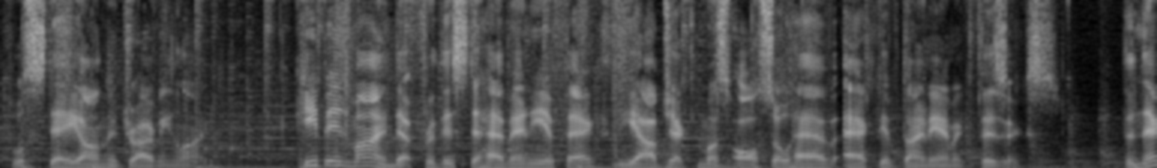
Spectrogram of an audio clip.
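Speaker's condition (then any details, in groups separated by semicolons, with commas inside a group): No condition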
